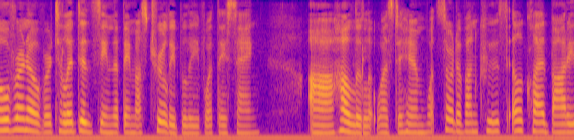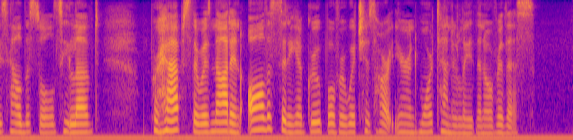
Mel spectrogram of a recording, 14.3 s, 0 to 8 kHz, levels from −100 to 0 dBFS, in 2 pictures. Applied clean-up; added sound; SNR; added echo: none; none; none; none.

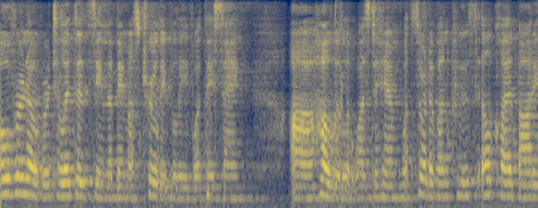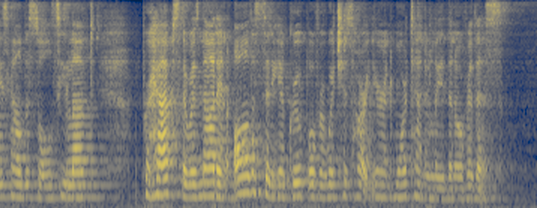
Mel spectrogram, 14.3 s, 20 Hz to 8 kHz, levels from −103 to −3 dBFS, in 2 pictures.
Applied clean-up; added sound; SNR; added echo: neural separator model SepFormer DNS4.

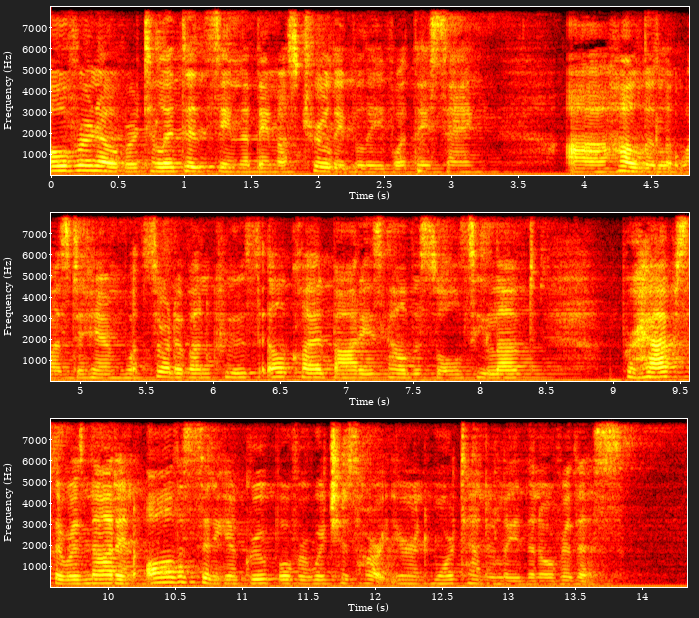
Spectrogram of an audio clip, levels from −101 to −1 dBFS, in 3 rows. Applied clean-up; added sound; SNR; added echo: none; Snare drum; 15 dB; reverberation time 1.0 s.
